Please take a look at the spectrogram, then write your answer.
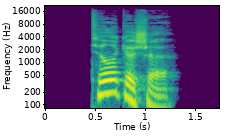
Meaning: inflection of türkisch: 1. strong/mixed nominative/accusative feminine singular 2. strong nominative/accusative plural 3. weak nominative all-gender singular
- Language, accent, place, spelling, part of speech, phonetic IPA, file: German, Germany, Berlin, türkische, adjective, [ˈtʏʁkɪʃə], De-türkische.ogg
